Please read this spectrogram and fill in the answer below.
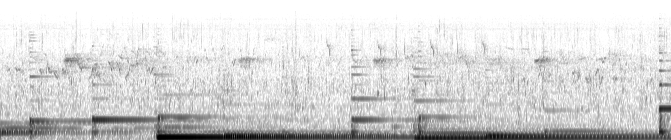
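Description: Solo harp playing a slow hymn: single plucked notes, with deep bass notes struck about two seconds in and again about five seconds in that ring on under the melody. A river flows faintly and steadily underneath.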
